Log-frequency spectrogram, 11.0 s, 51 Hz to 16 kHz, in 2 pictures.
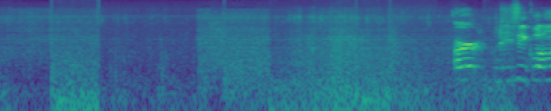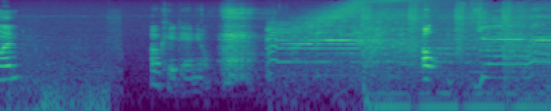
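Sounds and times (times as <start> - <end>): rumbling whooshing fire effects: 0.0 - 6.8.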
